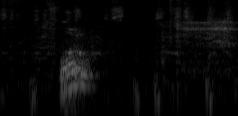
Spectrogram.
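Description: Dry-erase marker writing on a whiteboard: faint scattered ticks and scratches, with a thin high squeak near the end.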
